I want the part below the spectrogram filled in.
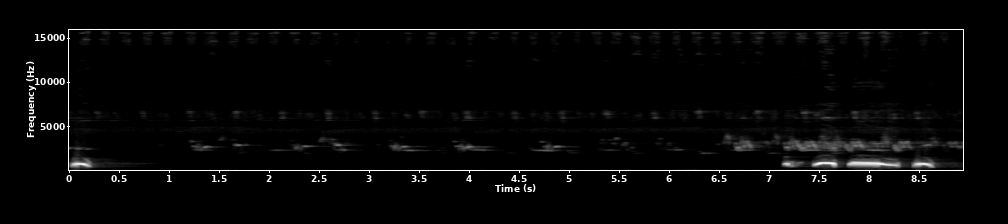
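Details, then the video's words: Spotted dove calling, played to lure wild doves: a single short coo opens, then after a long pause a full phrase of rising hooted notes, a long descending coo and a final clipped note, with faint high ticking in the background. "SUARA MEMANGGIL TEKUKUR LIAR"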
